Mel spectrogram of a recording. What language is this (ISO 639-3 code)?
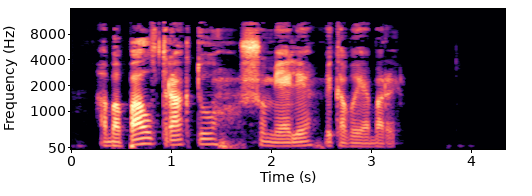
bel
